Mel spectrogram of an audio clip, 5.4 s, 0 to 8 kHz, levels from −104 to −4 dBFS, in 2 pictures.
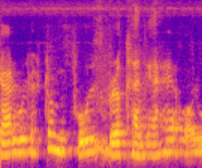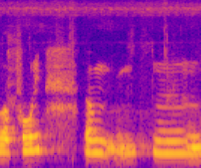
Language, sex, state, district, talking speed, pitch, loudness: Hindi, male, Bihar, West Champaran, 125 wpm, 165 Hz, -19 LUFS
